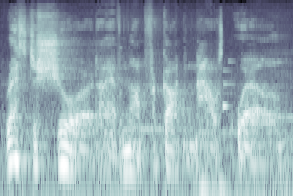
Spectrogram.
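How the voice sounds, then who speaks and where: Game villain: arrogant male scientist, lowish pitch, swooping intonation, cool and condescending. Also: sing-song, vocal fry, roomy sound, noisy background, heavily acted. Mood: cool condescension. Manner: measured, condescending, philosophical. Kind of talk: scripted video game dialogue.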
